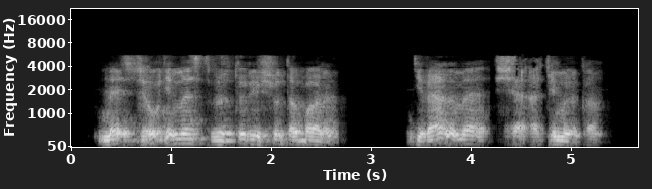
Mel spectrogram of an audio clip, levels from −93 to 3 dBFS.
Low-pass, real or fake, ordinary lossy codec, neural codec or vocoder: 5.4 kHz; fake; AAC, 24 kbps; codec, 16 kHz, 8 kbps, FunCodec, trained on LibriTTS, 25 frames a second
